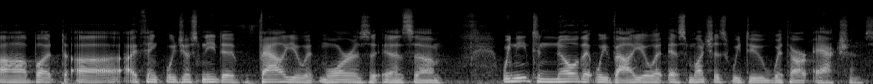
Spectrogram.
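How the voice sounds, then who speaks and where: A man speaks in an ordinary speaking voice, fairly low in pitch, at a fairly slow pace. His intonation is fairly even and his loudness very even. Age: 60s. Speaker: journalist and news editor. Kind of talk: Q&A after a public talk.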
